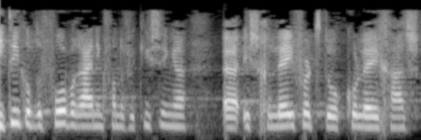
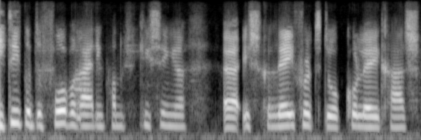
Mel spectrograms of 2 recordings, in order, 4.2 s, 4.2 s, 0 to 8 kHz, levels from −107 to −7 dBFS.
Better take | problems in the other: first | noise reduction (neural diffusion model UNIVERSE++)

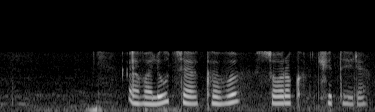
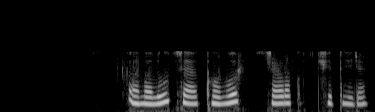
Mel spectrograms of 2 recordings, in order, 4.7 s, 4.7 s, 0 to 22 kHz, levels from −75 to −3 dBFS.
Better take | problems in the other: first | noise reduction (neural separator model SepFormer WHAMR!)

